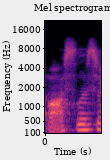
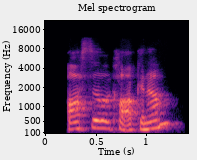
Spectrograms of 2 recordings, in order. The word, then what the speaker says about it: Oscillococcinum: This homeopathic, you know, I honestly, we call it oscillus at our house. That's not how you pronounce it. It's like oscillococcinum is how you pronounce it.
